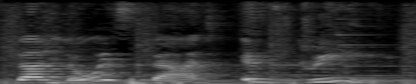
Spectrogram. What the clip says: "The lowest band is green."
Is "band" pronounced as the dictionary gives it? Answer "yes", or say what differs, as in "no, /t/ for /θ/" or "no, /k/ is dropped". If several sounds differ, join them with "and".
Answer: no, /n/ is dropped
